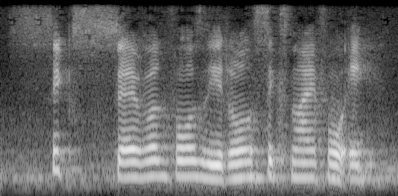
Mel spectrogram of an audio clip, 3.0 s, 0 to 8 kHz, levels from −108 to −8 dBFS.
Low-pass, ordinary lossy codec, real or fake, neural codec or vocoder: 7.2 kHz; none; fake; codec, 16 kHz, 1.1 kbps, Voila-Tokenizer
